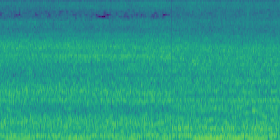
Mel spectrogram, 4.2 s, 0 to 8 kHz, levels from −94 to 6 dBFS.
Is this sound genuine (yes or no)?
yes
